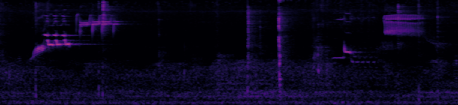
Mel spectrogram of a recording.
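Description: Small birds chirping in short bursts of high, quick notes, a cluster about a second in and more near the end, over a steady low outdoor background noise.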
